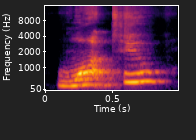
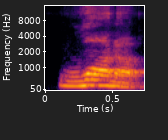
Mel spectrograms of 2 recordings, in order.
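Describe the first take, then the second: First: Both words are said fully and separately. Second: The words blend into one reduced word. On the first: "Want to can become wanna" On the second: "wanna in informal spoken English"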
